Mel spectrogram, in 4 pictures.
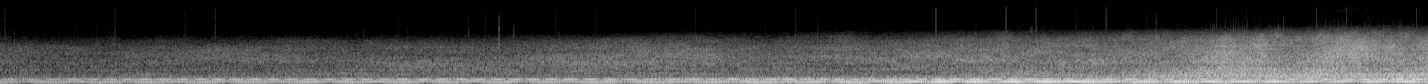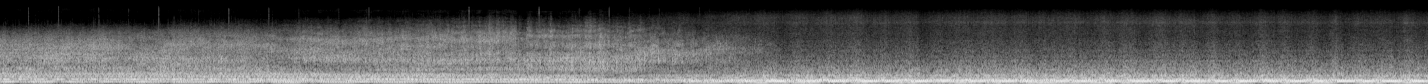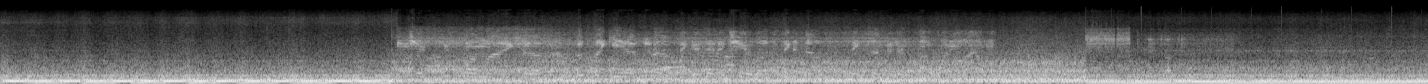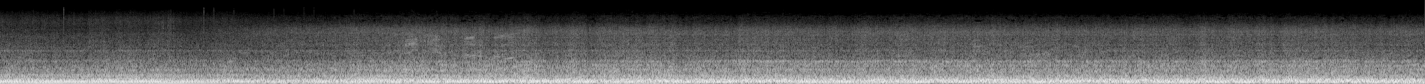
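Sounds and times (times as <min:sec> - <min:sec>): deep engine drone in cabin: 0:00.0 - 0:57.0
piston aircraft engines: 0:00.0 - 0:57.0
high-pitched noise: 0:39.4 - 0:40.9.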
